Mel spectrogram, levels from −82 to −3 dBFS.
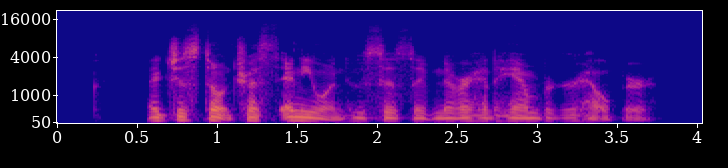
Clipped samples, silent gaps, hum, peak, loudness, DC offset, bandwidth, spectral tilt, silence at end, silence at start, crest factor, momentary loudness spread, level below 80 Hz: under 0.1%; 0.47-0.54 s; none; -18 dBFS; -38 LUFS; under 0.1%; 14 kHz; -5 dB/octave; 0.3 s; 0.2 s; 22 dB; 11 LU; -76 dBFS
